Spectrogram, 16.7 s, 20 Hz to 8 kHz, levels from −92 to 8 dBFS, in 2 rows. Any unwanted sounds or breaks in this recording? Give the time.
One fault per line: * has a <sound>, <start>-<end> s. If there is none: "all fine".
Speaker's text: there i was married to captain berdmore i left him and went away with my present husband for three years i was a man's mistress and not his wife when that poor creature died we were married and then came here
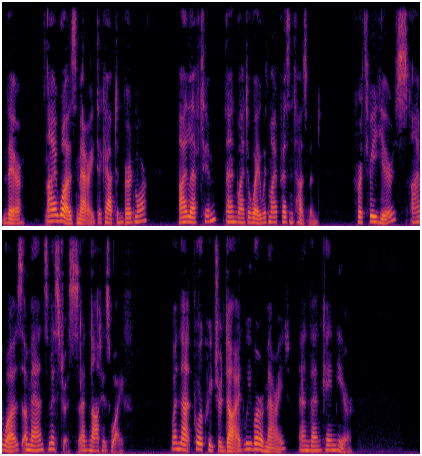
all fine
